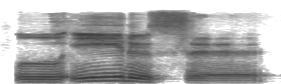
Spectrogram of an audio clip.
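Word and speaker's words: ウイルス: So this is not Japanese made English because English has this word, but the pronunciation is so different. So I add it to the slide. But I want to ask, what does uirusu mean?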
